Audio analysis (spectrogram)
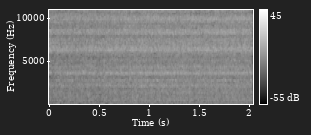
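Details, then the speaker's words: Restored GMC 3500 pickup with Quadrajet carburetor, after correcting a wrongly fitted carburetor base plate: low, even V8 burble at steady idle with no misses or knocks; solid running motor, normal idle. "it seems happy right there that's a solid running motor right there"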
